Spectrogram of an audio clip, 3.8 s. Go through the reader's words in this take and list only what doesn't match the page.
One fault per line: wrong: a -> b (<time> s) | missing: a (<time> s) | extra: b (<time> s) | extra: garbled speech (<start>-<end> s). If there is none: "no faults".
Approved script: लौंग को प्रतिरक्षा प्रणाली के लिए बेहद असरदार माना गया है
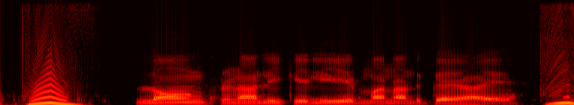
missing: को प्रतिरक्षा (1.4 s)
missing: बेहद असरदार (2.4 s)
